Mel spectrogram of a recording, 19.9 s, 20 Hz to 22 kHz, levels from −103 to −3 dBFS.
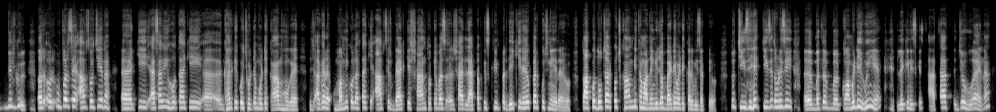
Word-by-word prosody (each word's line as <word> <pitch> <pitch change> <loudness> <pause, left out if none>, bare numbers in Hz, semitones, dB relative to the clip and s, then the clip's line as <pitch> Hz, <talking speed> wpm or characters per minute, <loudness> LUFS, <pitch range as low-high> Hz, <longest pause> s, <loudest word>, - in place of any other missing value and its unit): बिल्कुल 235 - -2 0.3
और 190 +1 +5
और 205 -1 +1
ऊपर 235 +2 +5
से 235 0 +3
आप 195 -3 +1
सोचिए 215 +3 0
ना 210 - -1
अ, - - -8 0.3
कि 165 +5 0
ऐसा 175 +5 +3
भी 215 +1 -2
होता 190 0 -2
है 190 - 0
कि 190 -1 -4
अ, 135 +2 -2
घर 155 +2 -1
के 195 - 0
कोई 180 -1 +3
छोटे-मोटे 170 +1 -2
काम 145 +2 +3
हो 140 - -1
गए, 130 -1 -1 0.3
ज 130 - -10
अगर 175 +1 +4
मम्मी 145 +7 0
को 195 -1 -1
लगता 180 +1 -1
है 190 - -5
कि - - -5
आप 165 - +2
सिर्फ़ 195 -7 -5
बैठ 145 +1 +2
के 180 - -1
शांत 165 0 -2
होके 170 0 -5
बस 165 0 +1 0.2
शायद 155 -1 +2
लैपटॉप 140 +5 +1
की 180 - -3
स्क्रीन 185 +2 -5
पर 190 - +1
देख 160 +3 0
ही 195 - +1
रहे 180 +1 +3
हो, 195 - +5
कर 200 0 +4
कुछ 195 -3 -6
नहीं 140 -6 -1
रहे 110 -2 -1
हो 105 0 -6 0.2
तो - - +7
आपको 185 +4 +7
2-4 200 +2 +4
कुछ 215 -1 +1
काम 195 +2 +2
भी 220 - +1
थमा 180 -2 +7
देंगी 170 0 0
जो 185 - +4
आप - - 0
बैठे-बैठे 170 +1 +3
कर 150 - +2
भी 140 0 -3
सकते 125 -3 -7
हो। 100 0 -9 0.3
तो 230 - -2
चीज़ें 200 -2 +1 0.2
चीज़ें 205 +2 -3
थोड़ी-सी 220 +2 +2
अ, 205 - -8 0.2
मतलब 165 -1 -1
कॉमेडी 190 +8 +3
हुई 210 +5 +2
हैं 155 -2 -2 0.3
लेकिन 155 +5 -2
इसके 155 +4 -7
साथ-साथ 195 +2 -1 0.2
जो 190 +8 0
हुआ 160 +3 -2
है 140 -4 -3
ना, 195 - -6
अ, 230 - -7
180 Hz, 250 wpm, -23 LUFS, 160-200 Hz, 0.3 s, तो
